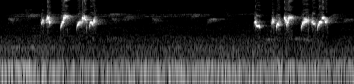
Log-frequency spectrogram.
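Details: A caged red-whiskered bulbul sings in the morning, giving two lively phrases of four to six loud, clear, slurred notes separated by a pause of about two seconds.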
